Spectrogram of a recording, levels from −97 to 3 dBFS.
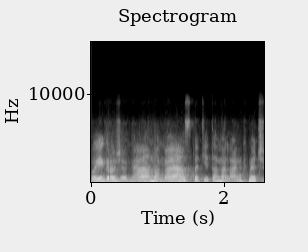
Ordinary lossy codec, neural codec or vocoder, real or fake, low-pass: Opus, 16 kbps; none; real; 7.2 kHz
